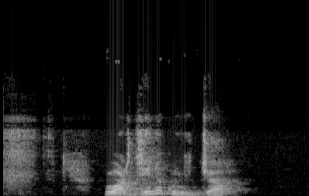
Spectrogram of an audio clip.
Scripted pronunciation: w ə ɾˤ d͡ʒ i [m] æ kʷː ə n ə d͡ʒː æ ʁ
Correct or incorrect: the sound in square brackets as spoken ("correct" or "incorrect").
incorrect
